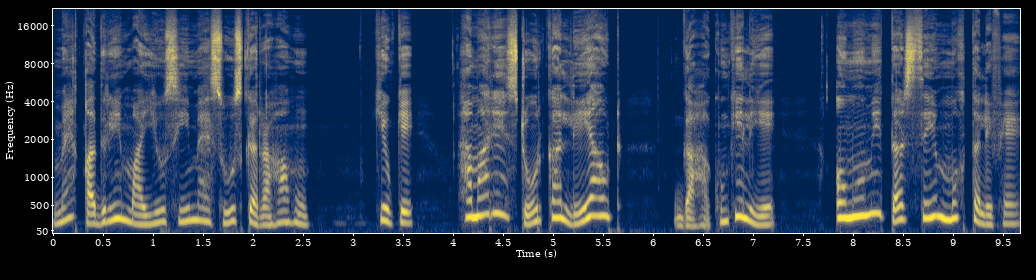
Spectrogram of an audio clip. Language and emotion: Urdu, sad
